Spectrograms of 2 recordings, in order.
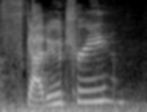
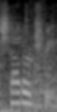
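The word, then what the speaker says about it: Scadutree: since last time that it's not scadu tree blessing it's it's pronounced Shadow so it's like Shadow tree blessing Shadow the Hedgehog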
